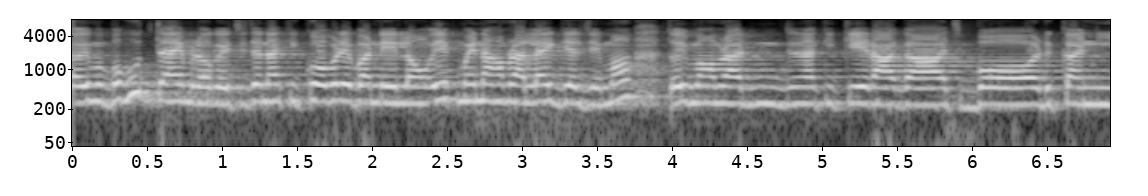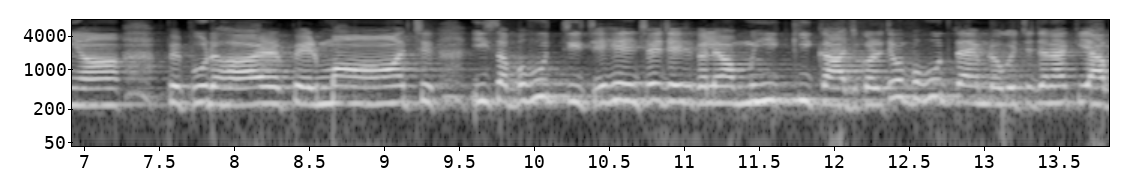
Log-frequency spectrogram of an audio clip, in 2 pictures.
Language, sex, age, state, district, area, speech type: Maithili, female, 18-30, Bihar, Madhubani, rural, spontaneous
